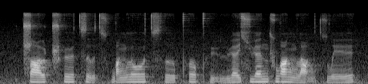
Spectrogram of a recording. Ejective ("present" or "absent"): absent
